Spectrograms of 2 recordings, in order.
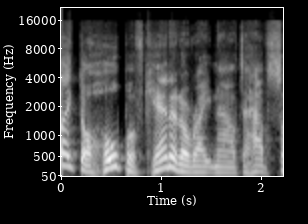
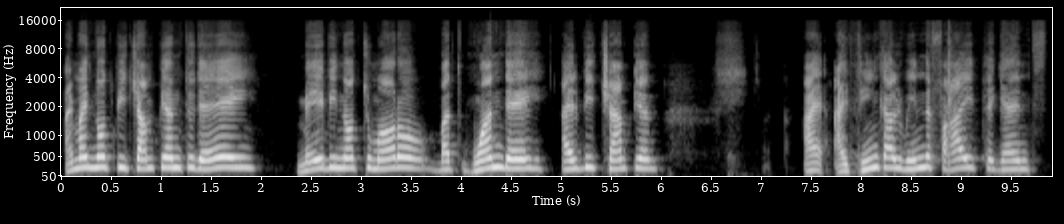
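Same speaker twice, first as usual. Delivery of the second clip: put-on higher-pitched, slow, drawn-out accented fighter voice; Brandon Moreno impression; 7 semitones higher, slower than usual. Streamer obliging a fan with a fighter impression, high and accented. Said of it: "Brandon Moreno impression".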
